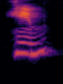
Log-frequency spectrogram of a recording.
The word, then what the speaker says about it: hymn: In words like hymn, dam, solemn, column, the N is silent.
